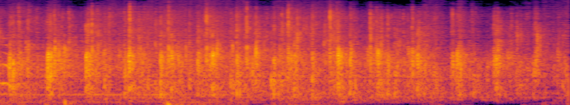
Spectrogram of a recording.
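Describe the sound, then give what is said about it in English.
Audience applause welcomes guests onto a platform at a morning gathering: a dense, steady wash of many hands clapping that stays fairly even in loudness from start to finish, with no distinct voices rising above it. “would you all join me this morning as we welcome some of our favorite people to help us share their story, Tori and Bethany Smith, to the platform. Give it up for them.”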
